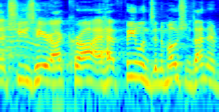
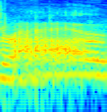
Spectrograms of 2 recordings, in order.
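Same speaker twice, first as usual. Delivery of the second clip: a kid's pretend gorilla roar; 7 semitones higher than usual. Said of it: "It goes".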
